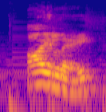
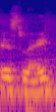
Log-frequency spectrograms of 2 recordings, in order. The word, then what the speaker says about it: Islay: got the scarabus um ilay not islay I learned the correct pronunciation uh from somebody uh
